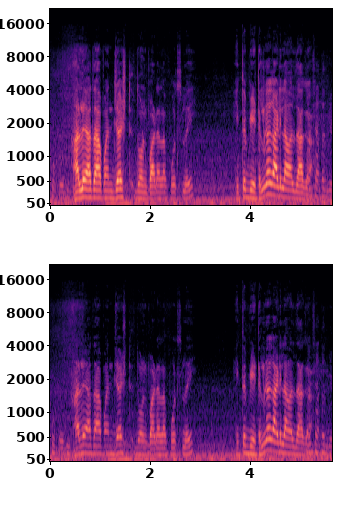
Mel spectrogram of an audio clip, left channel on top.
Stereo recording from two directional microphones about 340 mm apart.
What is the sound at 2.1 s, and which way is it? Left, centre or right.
Speech, centre.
